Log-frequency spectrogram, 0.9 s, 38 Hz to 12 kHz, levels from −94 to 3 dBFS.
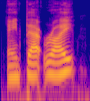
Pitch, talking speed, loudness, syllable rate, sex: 170 Hz, 200 wpm, -18 LUFS, 4.6 syllables/s, male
